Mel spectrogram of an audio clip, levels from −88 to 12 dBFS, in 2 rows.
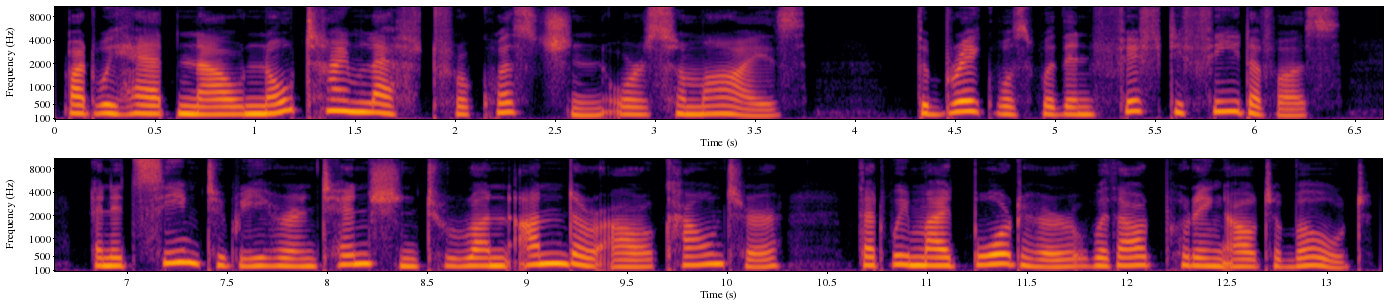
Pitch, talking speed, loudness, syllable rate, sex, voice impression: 230 Hz, 180 wpm, -18 LUFS, 4.5 syllables/s, female, feminine, slightly young, tensed, slightly bright, soft, cute, calm, friendly, reassuring, sweet, kind, modest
